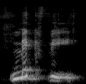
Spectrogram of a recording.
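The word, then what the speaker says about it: MIECHV: childhood home visiting program or MCV as it's pronounced that was authorized for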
